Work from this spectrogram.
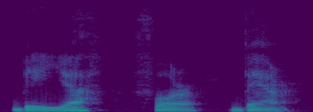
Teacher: vowelization is the substitution of a vowel sound for a liquid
